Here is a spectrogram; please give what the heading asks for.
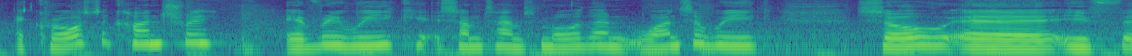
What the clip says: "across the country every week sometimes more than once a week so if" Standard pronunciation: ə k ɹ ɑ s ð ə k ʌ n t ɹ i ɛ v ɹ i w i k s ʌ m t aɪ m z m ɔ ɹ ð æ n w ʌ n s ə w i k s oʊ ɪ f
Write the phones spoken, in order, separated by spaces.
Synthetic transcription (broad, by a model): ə k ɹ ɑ s ð ə k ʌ n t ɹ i ɛ v ɹ i w i k s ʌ m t aɪ m s m ɔ ð æ n w ʌ n s ə w i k s oʊ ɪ f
